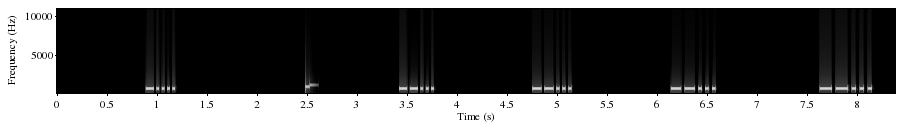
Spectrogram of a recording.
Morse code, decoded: 6 7777

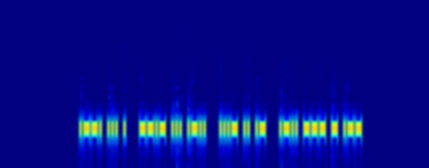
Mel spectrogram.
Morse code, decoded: PSE QSL VIA LOTW

